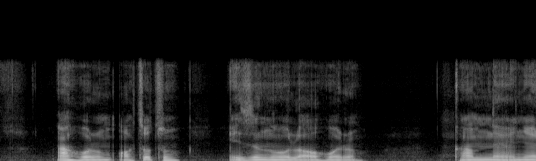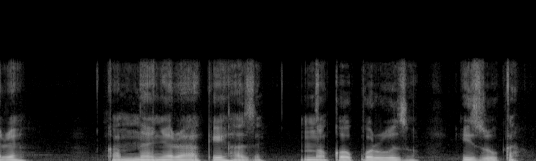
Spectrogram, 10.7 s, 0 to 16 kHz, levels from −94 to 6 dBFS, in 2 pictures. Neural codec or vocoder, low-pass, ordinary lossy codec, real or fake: vocoder, 22.05 kHz, 80 mel bands, WaveNeXt; 9.9 kHz; none; fake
